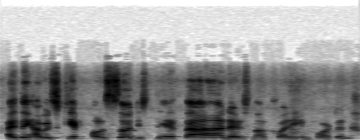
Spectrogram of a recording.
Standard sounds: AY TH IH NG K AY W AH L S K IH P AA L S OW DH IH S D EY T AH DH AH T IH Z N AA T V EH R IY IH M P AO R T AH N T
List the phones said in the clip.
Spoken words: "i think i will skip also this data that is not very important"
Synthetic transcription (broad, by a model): AY T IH NG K AY W AH L S K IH P AA L S OW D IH S D EY T AH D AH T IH S N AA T W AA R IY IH M P AO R T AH N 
